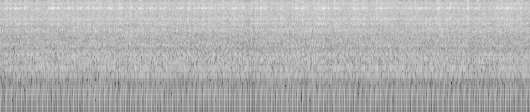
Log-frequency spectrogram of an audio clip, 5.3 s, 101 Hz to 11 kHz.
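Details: Honda 3011 riding mower revived after years sitting, blade pressed straight but maybe still bent: rough rapid chatter about four pulses a second with blade engaged. Vibration under blade load, possibly out-of-true blade suspected.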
